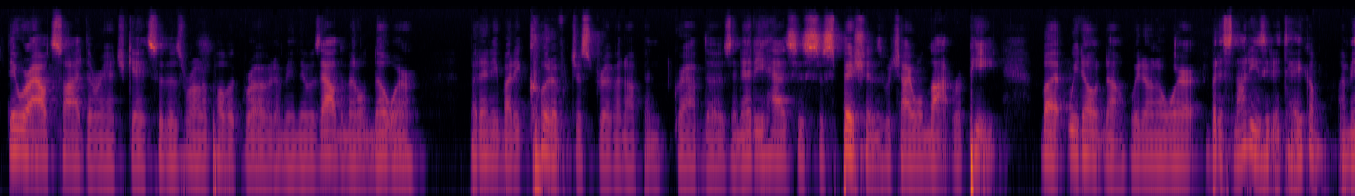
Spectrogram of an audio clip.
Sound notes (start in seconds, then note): none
